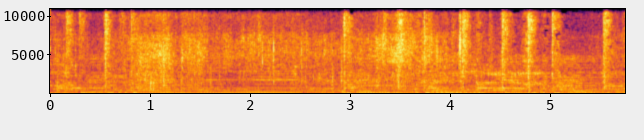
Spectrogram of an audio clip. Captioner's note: steps in the woods sounds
